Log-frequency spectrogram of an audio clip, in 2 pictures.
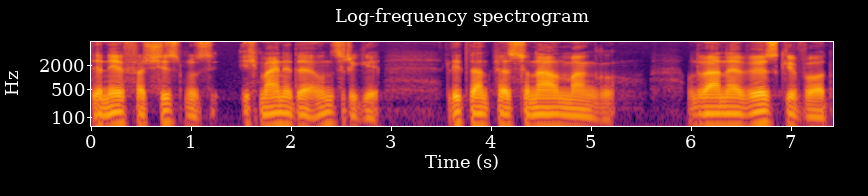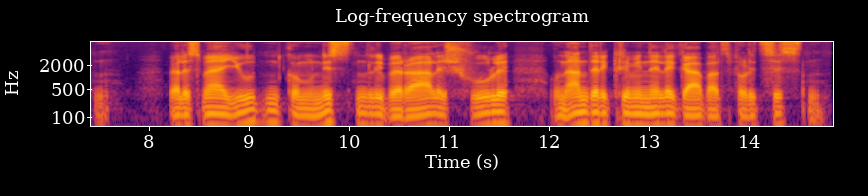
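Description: Very deep, creaky-voiced male narrator. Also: steady tone, dry recording, studio quality. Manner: measured, wry, deliberate. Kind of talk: literary scripted narration.

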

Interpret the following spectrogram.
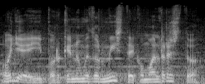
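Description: An actor in an audio drama playing a weary, questioning brother. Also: male voice, mid-range voice, animated, a little fast, close to an everyday voice. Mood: anxious, questioning. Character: Rubén, weary questioning brother seeking answers. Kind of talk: Spanish audio fiction drama acting. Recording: very loud music and rain behind.

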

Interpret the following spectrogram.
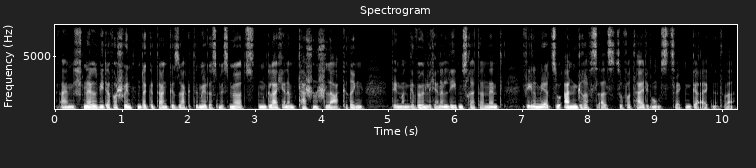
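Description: An actor playing an earnest, romantic gentleman narrating his own youth in measured, literary for a 1960s radio drama. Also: very deep voice, no echo. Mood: wry, reflective. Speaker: narrator and main character. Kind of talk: dramatic first-person narration, 1960s German radio play.

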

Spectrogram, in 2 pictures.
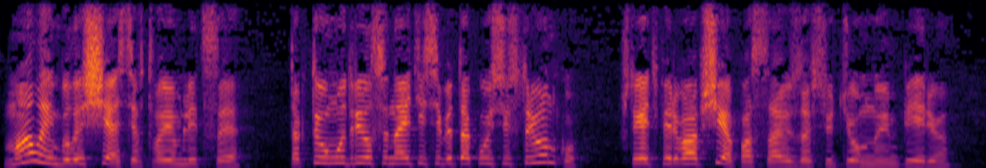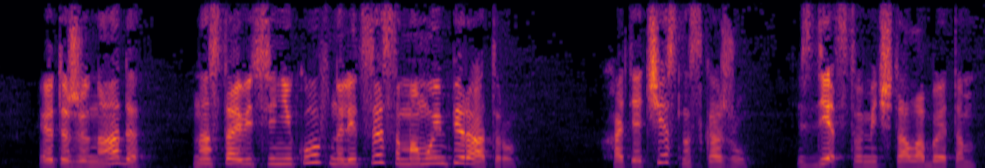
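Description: A woman's voice: a little high, brisk, a bit bright, close to an everyday voice. A woman voicing a venomously sarcastic young nobleman in a fantasy audiobook, with mocking, teasing irony. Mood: gleeful mockery.

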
